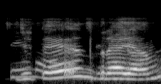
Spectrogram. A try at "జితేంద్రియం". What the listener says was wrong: ద్రయం కాదు, జితేంద్రియం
